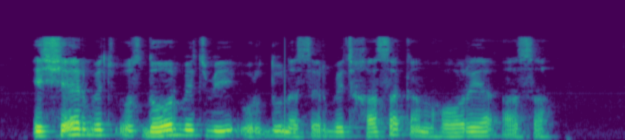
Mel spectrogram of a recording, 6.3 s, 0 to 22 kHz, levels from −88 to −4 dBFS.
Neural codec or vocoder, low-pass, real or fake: none; 7.2 kHz; real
